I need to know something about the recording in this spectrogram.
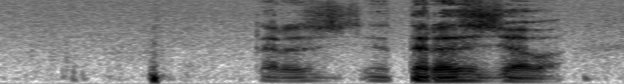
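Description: Another man begins speaking through a microphone.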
